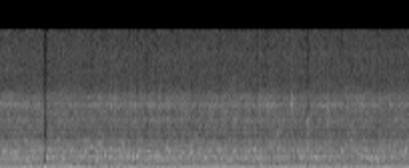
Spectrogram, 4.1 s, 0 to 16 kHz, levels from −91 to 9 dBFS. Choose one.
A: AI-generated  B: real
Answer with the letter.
A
